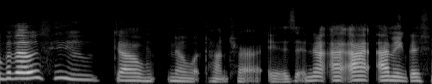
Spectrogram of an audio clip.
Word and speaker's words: tantra: So, so for those who don't know what tantra is, and I I'm English and we tend to pronounce it tantra, but tantra, can you without getting my channel banned?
